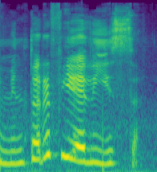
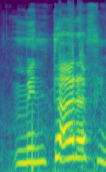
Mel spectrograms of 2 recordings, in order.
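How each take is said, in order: First: Said in the usual way. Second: Called out louder. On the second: Pretend. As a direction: push the words من طرفي out loud.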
